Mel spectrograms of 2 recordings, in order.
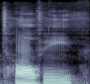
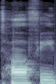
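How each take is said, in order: First: The word has an odd, unusual pronunciation. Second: The word has its common, everyday pronunciation. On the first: The speaker calls it wrong. "not toffee" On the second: The speaker calls it right. "It's toffee"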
